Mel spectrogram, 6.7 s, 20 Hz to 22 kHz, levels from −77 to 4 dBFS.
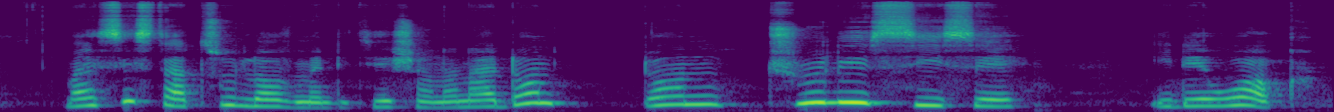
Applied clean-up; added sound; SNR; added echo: none; none; none; none.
